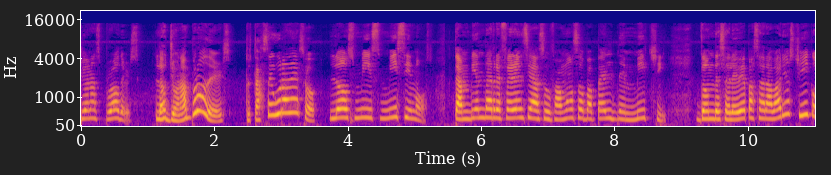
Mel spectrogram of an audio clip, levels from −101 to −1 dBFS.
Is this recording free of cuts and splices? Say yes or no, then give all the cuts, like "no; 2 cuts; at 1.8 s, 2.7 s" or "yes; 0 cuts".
no; 3 cuts; at 1.1 s, 3.6 s, 5.4 s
